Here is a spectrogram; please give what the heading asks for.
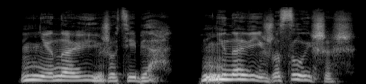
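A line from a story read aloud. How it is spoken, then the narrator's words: Hoarse growl. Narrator (Russian): Хрипло рычу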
